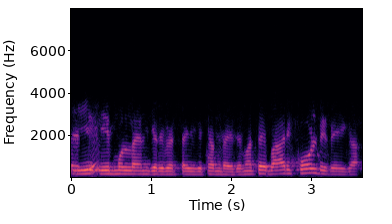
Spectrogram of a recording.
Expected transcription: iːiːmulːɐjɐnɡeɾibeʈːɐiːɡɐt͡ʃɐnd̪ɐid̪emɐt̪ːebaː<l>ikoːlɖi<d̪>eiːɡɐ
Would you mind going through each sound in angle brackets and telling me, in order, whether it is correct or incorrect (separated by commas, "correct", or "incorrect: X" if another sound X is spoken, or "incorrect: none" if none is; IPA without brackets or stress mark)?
incorrect: ɾ, correct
